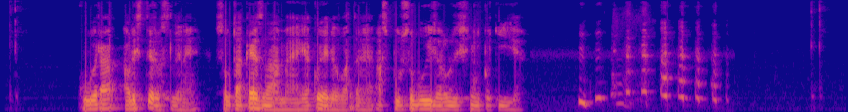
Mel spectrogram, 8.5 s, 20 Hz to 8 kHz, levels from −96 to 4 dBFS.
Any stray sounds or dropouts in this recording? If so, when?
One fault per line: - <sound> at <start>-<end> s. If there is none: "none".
- laugh at 5.8-7.3 s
